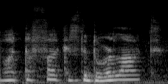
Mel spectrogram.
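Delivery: hushed fear. Retold or imitated. Home alone, banging heard.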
